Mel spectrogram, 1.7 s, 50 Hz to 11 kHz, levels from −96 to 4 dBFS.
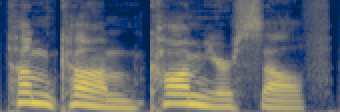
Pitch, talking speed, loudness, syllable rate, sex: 190 Hz, 140 wpm, -16 LUFS, 3.0 syllables/s, female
